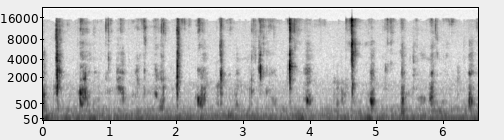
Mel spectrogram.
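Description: Close-miked chewing of crispy fried chicken: small irregular crunches and wet mouth clicks.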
